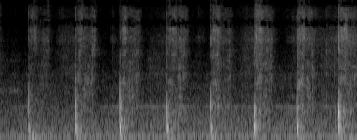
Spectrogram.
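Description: Pen strokes on paper while a recipe for Southern chicken and dumplings is written out by hand, eight short scratchy strokes spaced evenly about every half second, close and quiet over a faint steady background hum.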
